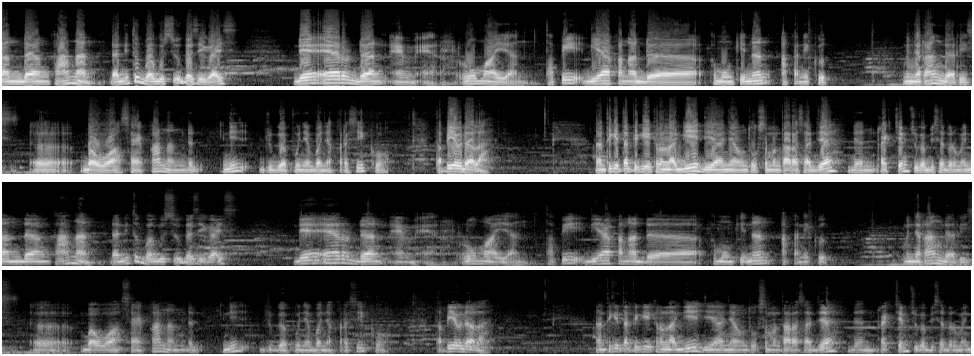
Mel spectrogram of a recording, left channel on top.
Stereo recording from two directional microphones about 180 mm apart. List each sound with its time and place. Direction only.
0.2 s a man's voice: 40° left (ahead or behind)
15.6 s a man's voice: 50° left (ahead or behind)
17.0 s a man's voice: 35° left (ahead or behind)
18.6 s a man's voice: 30° left (ahead or behind)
